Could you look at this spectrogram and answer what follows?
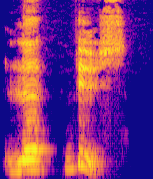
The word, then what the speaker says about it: le bus: For example, the bus is le bus, the bus. – Le bus. – So that's spelled just like in English, B-U-S, but we pronounce that S on the end.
